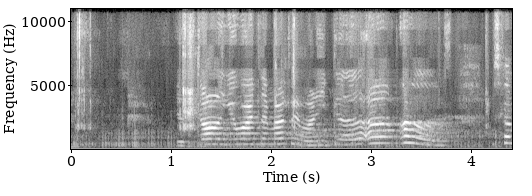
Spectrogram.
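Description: A child's voice singing or vocalizing without clear words, the pitch gliding up and down, starting about a second in and stopping shortly before the end.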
